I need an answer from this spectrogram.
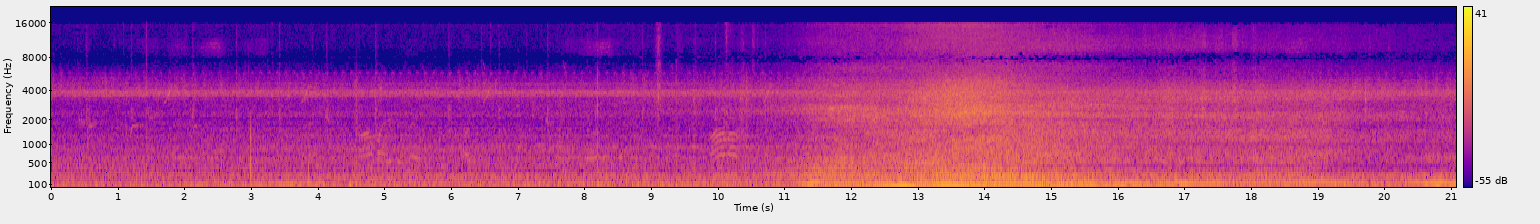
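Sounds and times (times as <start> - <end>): low steady engine hum: 0.0 - 21.0
car driving past: 10.4 - 21.0.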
